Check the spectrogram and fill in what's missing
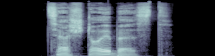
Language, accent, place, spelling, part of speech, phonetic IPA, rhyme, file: German, Germany, Berlin, zerstäubest, verb, [t͡sɛɐ̯ˈʃtɔɪ̯bəst], -ɔɪ̯bəst, De-zerstäubest.ogg
- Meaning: second-person singular subjunctive I of zerstäuben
